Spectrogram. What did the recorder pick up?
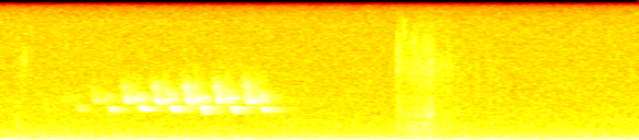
Ovenbird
